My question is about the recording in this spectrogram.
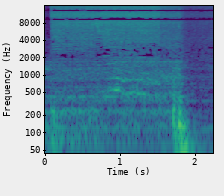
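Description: Tap water running from a kitchen faucet into a stainless steel bowl, a steady hiss, with a low thump near the end.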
